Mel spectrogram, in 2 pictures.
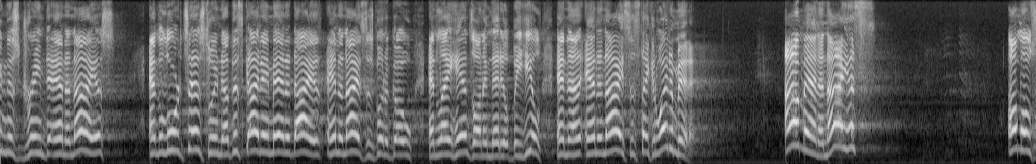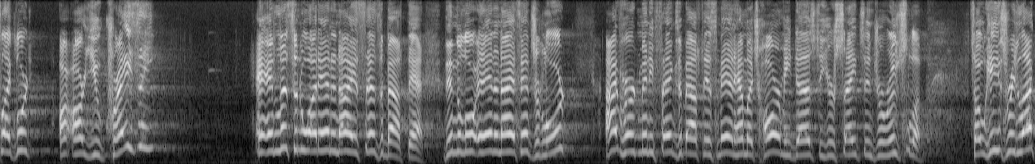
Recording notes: Recorded live during our Sunday morning service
